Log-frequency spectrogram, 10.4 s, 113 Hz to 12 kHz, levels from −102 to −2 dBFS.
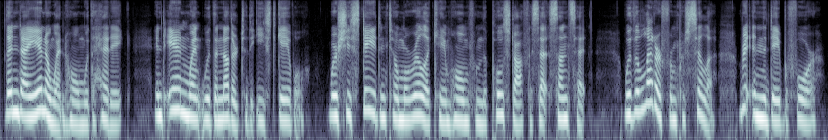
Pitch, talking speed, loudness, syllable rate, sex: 235 Hz, 220 wpm, -18 LUFS, 6.6 syllables/s, female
